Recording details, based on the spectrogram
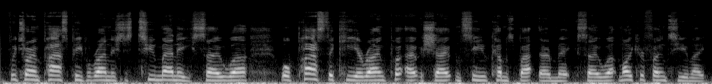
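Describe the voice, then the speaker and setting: A man with a notably high voice runs a CB radio net. He talks casually to callers, with clear radio noise around him. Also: fairly even intonation, fast talker, hardly any pauses, mellow. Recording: very noisy CB radio audio.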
